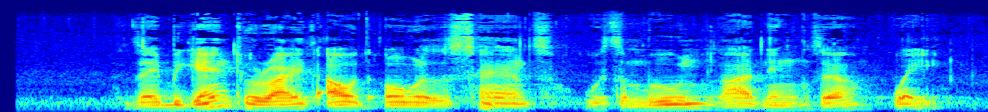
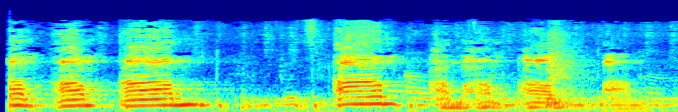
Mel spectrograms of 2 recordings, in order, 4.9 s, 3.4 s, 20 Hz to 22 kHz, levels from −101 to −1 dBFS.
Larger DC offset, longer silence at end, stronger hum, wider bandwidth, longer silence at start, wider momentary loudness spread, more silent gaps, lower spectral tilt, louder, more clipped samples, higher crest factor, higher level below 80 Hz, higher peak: neither; first, 0.25 s vs 0 s; neither; first, 15 kHz vs 12 kHz; first, 0.6 s vs 0.05 s; second, 9 LU vs 12 LU; neither; about the same, -5.5 dB/octave vs -5 dB/octave; second, -27 LUFS vs -20 LUFS; neither; about the same, 18 dB vs 14 dB; second, -76 dBFS vs -50 dBFS; about the same, -8 dBFS vs -6 dBFS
